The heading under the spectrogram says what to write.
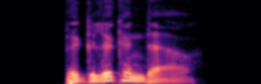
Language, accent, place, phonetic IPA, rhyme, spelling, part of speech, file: German, Germany, Berlin, [bəˈɡlʏkn̩dɐ], -ʏkn̩dɐ, beglückender, adjective, De-beglückender.ogg
- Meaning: 1. comparative degree of beglückend 2. inflection of beglückend: strong/mixed nominative masculine singular 3. inflection of beglückend: strong genitive/dative feminine singular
